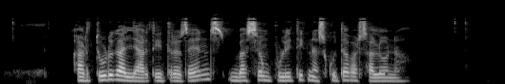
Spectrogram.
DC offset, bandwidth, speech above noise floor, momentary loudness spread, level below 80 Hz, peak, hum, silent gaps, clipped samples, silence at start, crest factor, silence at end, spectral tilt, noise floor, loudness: under 0.1%; 11 kHz; 34 dB; 10 LU; -68 dBFS; -2 dBFS; none; none; under 0.1%; 0.75 s; 20 dB; 1 s; -2.5 dB/octave; -55 dBFS; -20 LUFS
